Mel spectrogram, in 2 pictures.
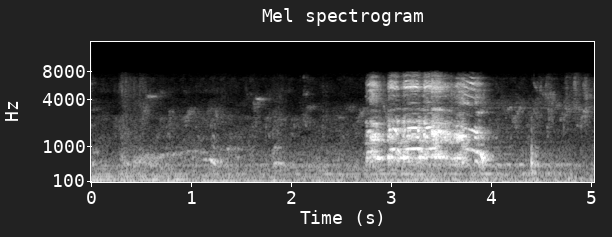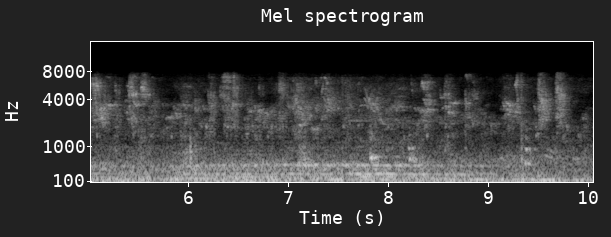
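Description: Caged parakeets chirping in short bursts, with one loud, drawn-out call lasting about a second, about three seconds in.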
